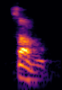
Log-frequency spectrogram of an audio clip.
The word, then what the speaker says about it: Savu: That's why that's funny because like I think you remind me how to pronounce your name again? Savu.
